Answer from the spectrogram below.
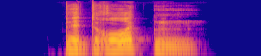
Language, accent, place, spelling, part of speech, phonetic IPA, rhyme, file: German, Germany, Berlin, bedrohten, adjective / verb, [bəˈdʁoːtn̩], -oːtn̩, De-bedrohten.ogg
- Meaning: inflection of bedroht: 1. strong genitive masculine/neuter singular 2. weak/mixed genitive/dative all-gender singular 3. strong/weak/mixed accusative masculine singular 4. strong dative plural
